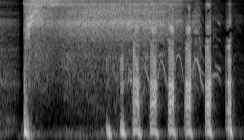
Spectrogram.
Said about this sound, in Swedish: Det fräste till som om man kastar en falukorv i en stekpanna.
